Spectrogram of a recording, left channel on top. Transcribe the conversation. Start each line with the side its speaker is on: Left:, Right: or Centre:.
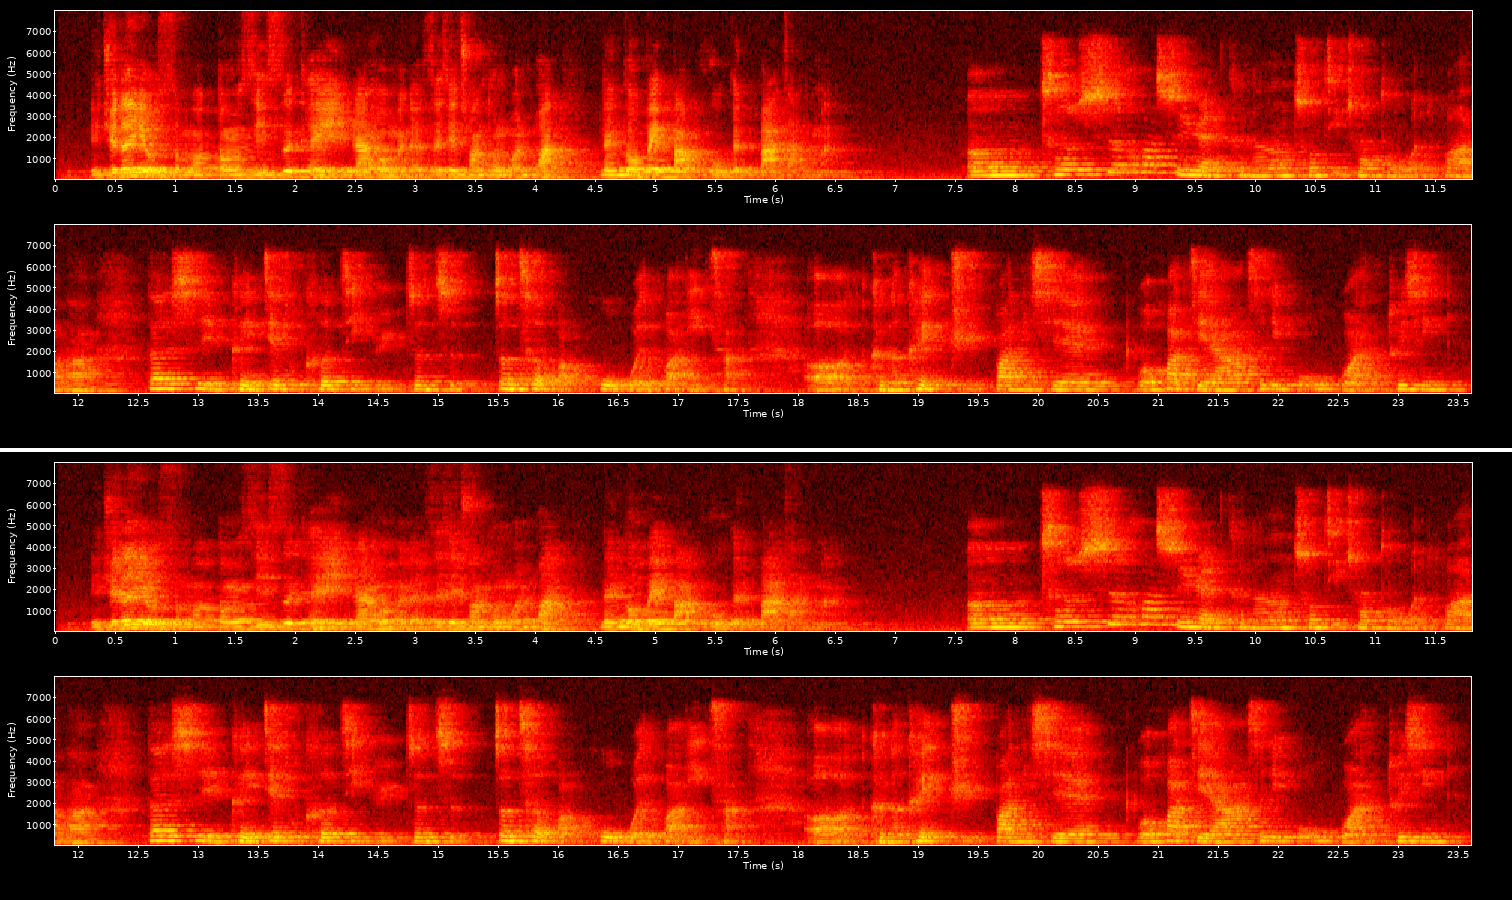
Left: 你觉得有什么东西是可以让我们的这些传统文化能够被保护跟发展的吗？
Centre: 呃，城市化虽然可能冲击传统文化啦，但是也可以借助科技与政策政策保护文化遗产。呃，可能可以举办一些文化节啊，设立博物馆，推行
